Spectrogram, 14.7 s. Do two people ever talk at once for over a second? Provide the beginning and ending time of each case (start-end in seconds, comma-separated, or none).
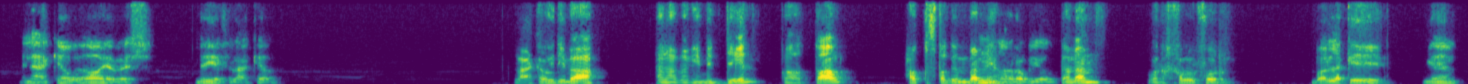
none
